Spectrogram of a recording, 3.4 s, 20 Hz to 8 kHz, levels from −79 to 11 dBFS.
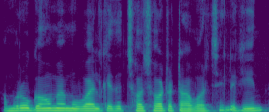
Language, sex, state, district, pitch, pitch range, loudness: Maithili, male, Bihar, Purnia, 150 Hz, 145-155 Hz, -15 LUFS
